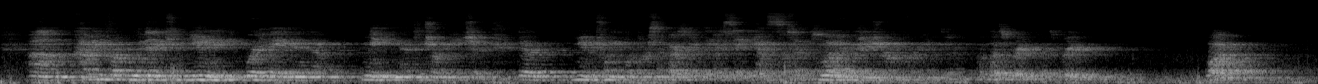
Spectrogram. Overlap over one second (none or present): present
